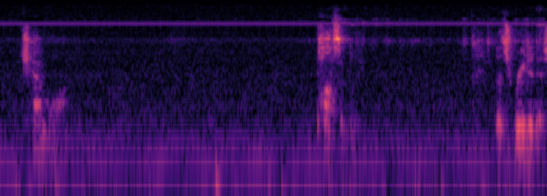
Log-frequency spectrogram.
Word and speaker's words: chamois: it on the table i believe my wife would kill me for pronouncing that chamoys because i do believe that's chamois chamois possibly let's read it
